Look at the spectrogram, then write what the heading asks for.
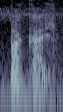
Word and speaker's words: Пакаль: обнаруженными непосредственно на надгробии если следовать логике письма мая то имя этого правителя должно звучать как поля Но поскольку последний слог не произносится мы его называем пакаль защ от вражеских стрел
